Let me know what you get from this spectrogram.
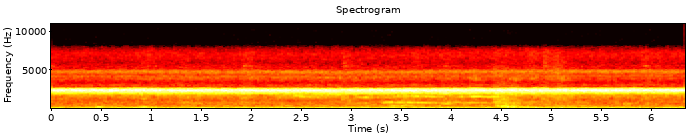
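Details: Rural night crickets, heard from outside, hold a continuous high-pitched trill, with faint low murmuring sounds and a short soft knock in the second half.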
